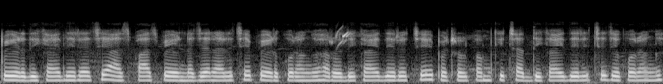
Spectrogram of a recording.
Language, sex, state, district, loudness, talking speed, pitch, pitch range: Rajasthani, female, Rajasthan, Nagaur, -13 LUFS, 280 wpm, 190 Hz, 185-195 Hz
